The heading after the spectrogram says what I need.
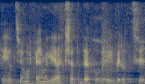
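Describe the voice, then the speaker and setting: A middle-aged woman with a hoarse voice, chatting casually to her viewers in a lifestyle vlog while out near home. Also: on the low side, monotone, fast, a crowd in the background. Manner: chatty, addresses viewers directly. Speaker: lifestyle vlogger. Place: out and about near home and shops. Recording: loud background noise.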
